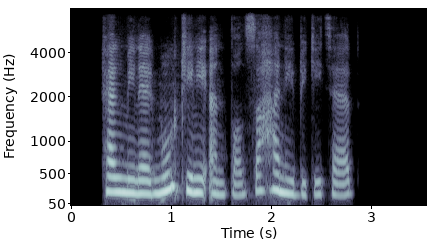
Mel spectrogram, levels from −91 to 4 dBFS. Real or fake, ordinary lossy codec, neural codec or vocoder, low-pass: fake; Opus, 64 kbps; codec, 16 kHz, 0.5 kbps, X-Codec, HuBERT features, trained on LibriSpeech; 7.2 kHz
